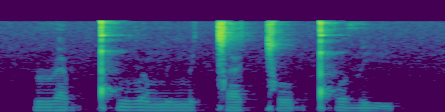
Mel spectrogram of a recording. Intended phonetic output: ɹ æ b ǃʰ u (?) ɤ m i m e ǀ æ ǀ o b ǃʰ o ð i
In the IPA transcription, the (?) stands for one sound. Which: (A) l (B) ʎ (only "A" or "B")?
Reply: A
